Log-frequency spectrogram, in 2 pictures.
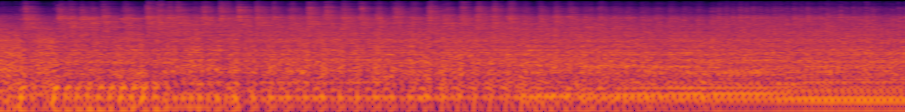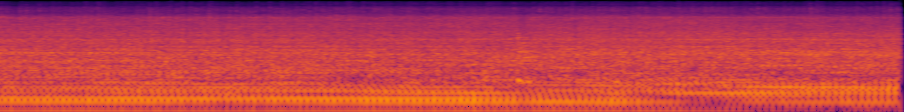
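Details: Free Craftsman riding mower, said to have stopped running, oil changed and overfilled; engine catches and settles into fairly even steady putter idle without knocks or stumbles; normal start and idle.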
